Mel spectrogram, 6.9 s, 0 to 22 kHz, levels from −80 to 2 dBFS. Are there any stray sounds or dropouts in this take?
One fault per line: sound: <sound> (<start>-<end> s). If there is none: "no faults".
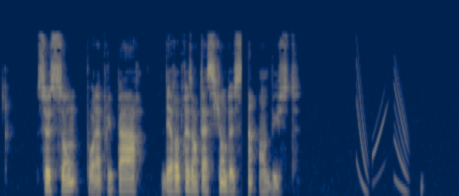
sound: dropout (3.6-3.7 s)
sound: chirp (5.3-6.2 s)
